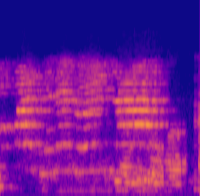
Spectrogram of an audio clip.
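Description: A high voice singing in long held notes, with a short break near the end.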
